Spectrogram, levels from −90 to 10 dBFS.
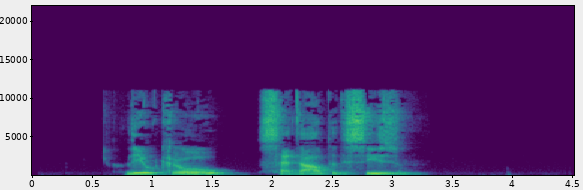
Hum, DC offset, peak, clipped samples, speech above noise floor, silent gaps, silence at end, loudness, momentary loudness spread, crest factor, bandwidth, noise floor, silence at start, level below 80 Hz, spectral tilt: none; under 0.1%; 0 dBFS; under 0.1%; 61 dB; none; 1.35 s; -15 LUFS; 11 LU; 18 dB; 11.5 kHz; -76 dBFS; 0.75 s; -60 dBFS; -3.5 dB/octave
